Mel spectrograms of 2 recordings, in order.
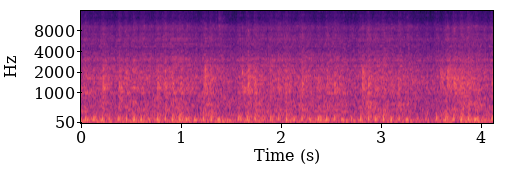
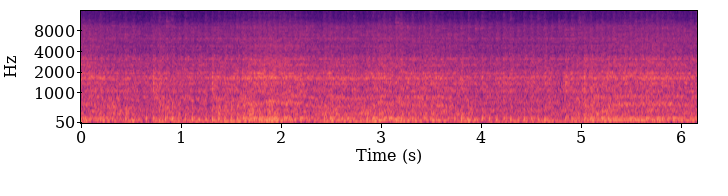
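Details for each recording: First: Honda Vario 110 (KVB) carbureted scooter before carburetor service: lumpy idle surging and dipping, nearly stalling; previously high rpm on morning start, heavy pull, stalls when center stand lowered. Unstable rough idle. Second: Honda Vario 110 (KVB) carburetted scooter that had a hunting, unstable idle, after adjusting the left carburetor air screw (reference about 2.5 turns); choke also faulty: small single putters at an even, steady idle without hunting or stumbling, idle now stable.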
